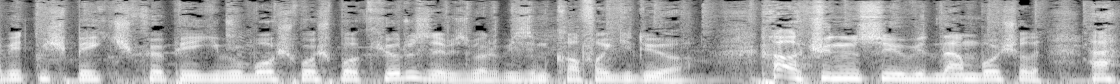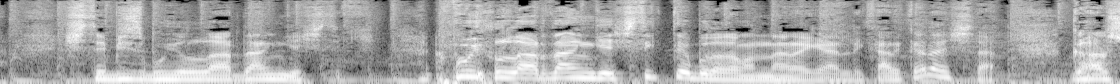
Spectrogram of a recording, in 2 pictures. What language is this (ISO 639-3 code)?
tur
